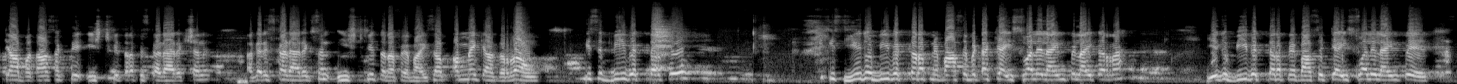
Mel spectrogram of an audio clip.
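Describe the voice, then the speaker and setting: A man's voice: sits high, fairly quick, pushed and bright, poor audio. A man teaching a physics lecture. He keeps asking his students questions and answering them himself, and he repeats the key points.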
